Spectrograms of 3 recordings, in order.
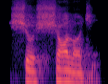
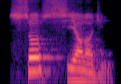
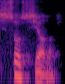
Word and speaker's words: sociology: it you murder that concept many of you pronounce it as show shology sociology let me see if i can write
